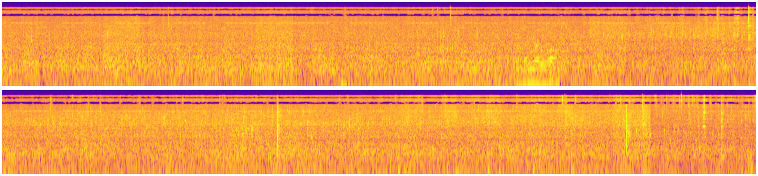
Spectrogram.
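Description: Duck meat sizzling steadily as it fries in a large aluminium wok. In the second half a ladle knocks sharply against the pan a few times, most often near the end.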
